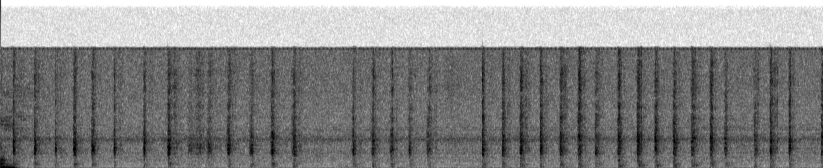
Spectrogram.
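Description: Fan-shaped watercolour brush of blended natural hair, a Pro Arte Masterstroke Fantasia, dabbed again and again onto textured watercolour paper: a quiet run of quick light taps, about three or four a second, sparser in the middle, over a faint steady hum.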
